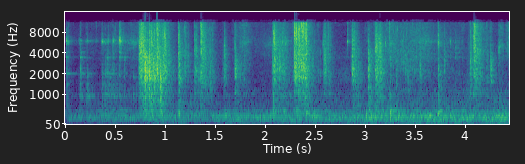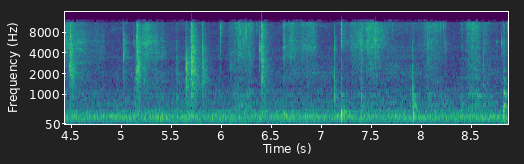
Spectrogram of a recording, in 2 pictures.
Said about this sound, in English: Now we're going to take the oat mixture and transfer it over to the baking sheet that we prepared earlier.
